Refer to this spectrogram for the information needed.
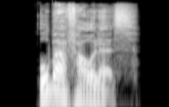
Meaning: strong/mixed nominative/accusative neuter singular of oberfaul
- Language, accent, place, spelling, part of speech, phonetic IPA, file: German, Germany, Berlin, oberfaules, adjective, [ˈoːbɐfaʊ̯ləs], De-oberfaules.ogg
